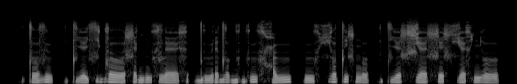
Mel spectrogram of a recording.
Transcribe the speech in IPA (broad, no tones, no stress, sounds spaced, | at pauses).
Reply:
t ɤ z ɯ | tʲ ɛː sʲ ɔ ɡ l ɤː ɬ ɛ ɡ ŋ ɯ x l ɛː x | d̪ ɯː ɾ ɛ d ɤː ɡ ɯ ɡ ʔ ɯː x ħ ɯː | ɯː x ç ɤː t i ɬ ŋ ɤ | tʲ ɛː ɬ ɕ ɛː ɬ e ɬ ç ɛː x ɲ ɤː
